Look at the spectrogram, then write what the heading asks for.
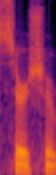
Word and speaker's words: Saoirse: I think it's pronounced Saoirse. Who played Saoirse? You're talking about like not Saoirse Ronan. That's how we pronounce it. It's Saoirse Ronan.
